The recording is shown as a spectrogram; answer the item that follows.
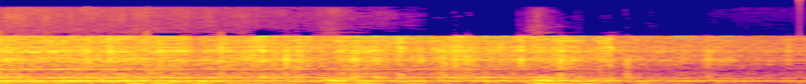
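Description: A steady low hum with an uneven rumble beneath it, slowly fading out.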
